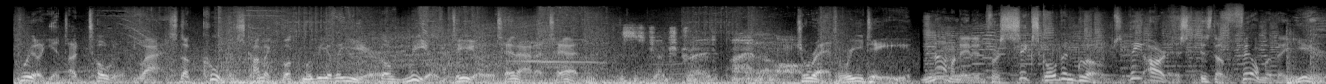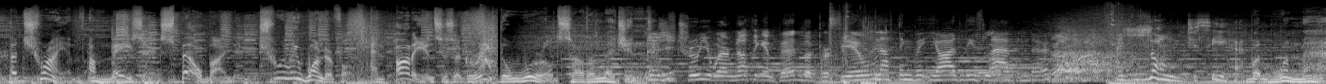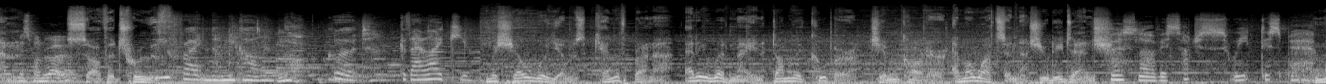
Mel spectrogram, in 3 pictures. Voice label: trailers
